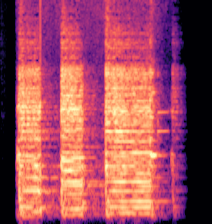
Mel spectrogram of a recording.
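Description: Three loud, distorted electric guitar notes open a rock riff, each held for about half a second in a steady rhythm, followed by the brief start of a fourth note that quickly cuts off.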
